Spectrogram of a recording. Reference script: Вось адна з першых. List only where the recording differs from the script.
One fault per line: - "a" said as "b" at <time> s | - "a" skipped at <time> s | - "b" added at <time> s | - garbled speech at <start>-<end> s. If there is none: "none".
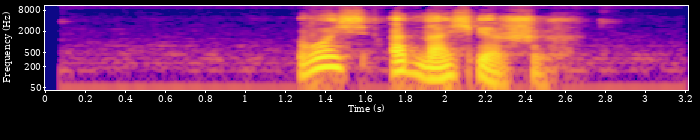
none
